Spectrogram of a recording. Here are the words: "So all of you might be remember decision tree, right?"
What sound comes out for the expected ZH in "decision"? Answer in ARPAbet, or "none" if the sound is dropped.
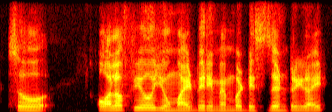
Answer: Z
